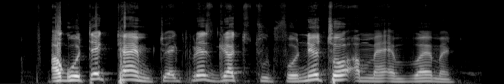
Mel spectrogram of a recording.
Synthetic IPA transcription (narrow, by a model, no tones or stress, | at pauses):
ʔaɡotek̚tʰãjmtuɛkspɾɛs̬ɡɾati̥tudfɔnet͡ʃɔʔãnmajɛ̃nvajɾɔmɛ̃nt̚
